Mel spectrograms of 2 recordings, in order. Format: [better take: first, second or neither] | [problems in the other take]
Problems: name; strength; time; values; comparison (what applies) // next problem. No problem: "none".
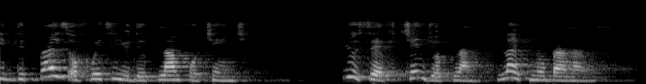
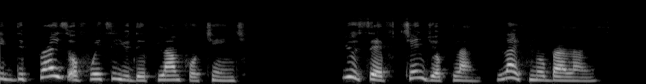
second | room echo; dies away in 0.6 s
